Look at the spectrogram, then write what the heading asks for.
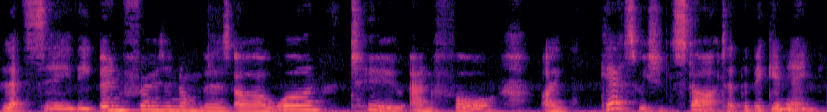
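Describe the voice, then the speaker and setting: A woman voicing an earnest, excitable young boy who thinks aloud in a read-aloud children's storybook. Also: medium pitch, slow pace, creaky, rough recording. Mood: thoughtful, eager.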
